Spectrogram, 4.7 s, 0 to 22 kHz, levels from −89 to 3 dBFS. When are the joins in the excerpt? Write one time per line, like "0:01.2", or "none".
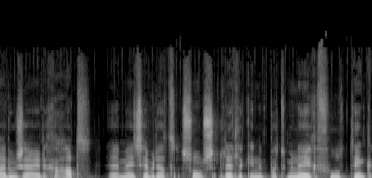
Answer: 0:01.3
